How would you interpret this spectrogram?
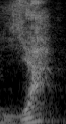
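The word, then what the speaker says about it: יה: Cette forme se prononce Ya.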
